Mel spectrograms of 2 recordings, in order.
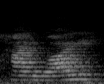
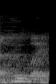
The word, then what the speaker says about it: Huawei: the contact Los on the Hawaii phone, or I'm going to pronounce that wrong. It's the Huawei phone.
